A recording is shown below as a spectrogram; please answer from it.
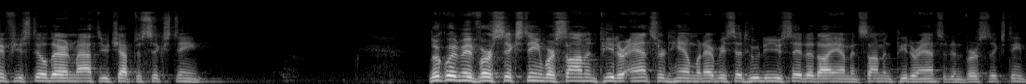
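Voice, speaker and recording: A male pastor preaching a sermon, swinging between hushed, intimate lines and loud, emphatic ones. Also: on the high side. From Louisiana.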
